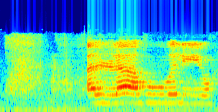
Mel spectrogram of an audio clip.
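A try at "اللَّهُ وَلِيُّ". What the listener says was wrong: نہیں, اللہ ہوا. بالکل ویسے ہی جب ولی کہیں تب بھی ہو کو نہ کھینچیں. اللہ ہوا اللہ ولی. ایسی کوشش کریں کہیں پر بھی زبر زیر پیش کو نہ کھینچیں نہ کھینچیں.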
